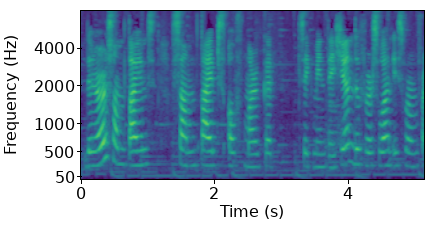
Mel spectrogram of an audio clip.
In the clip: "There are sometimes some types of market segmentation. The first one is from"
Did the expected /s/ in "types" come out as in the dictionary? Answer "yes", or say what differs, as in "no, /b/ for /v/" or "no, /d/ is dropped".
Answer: yes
